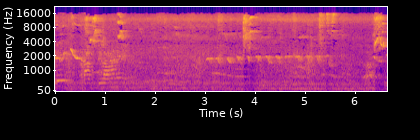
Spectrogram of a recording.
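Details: Female green leafbird giving calls meant to draw in males, a run of quick mid-pitched chirps and slurred notes, with a constant low droning hum underneath.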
